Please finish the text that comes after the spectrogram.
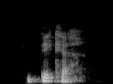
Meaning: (verb) 1. To quarrel in a tiresome, insulting manner 2. To brawl or move tremulously, quiver, shimmer (of a water stream, light, flame, etc.) 3. To patter 4. To skirmish; to exchange blows; to fight
- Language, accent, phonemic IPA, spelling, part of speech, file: English, Southern England, /ˈbɪkə/, bicker, verb / noun, LL-Q1860 (eng)-bicker.wav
